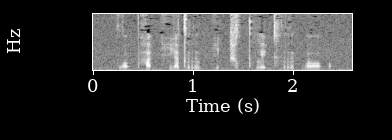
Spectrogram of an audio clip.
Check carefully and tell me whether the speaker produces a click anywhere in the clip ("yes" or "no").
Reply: no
